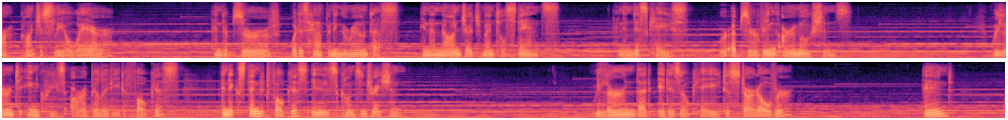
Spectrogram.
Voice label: Meditation with Music

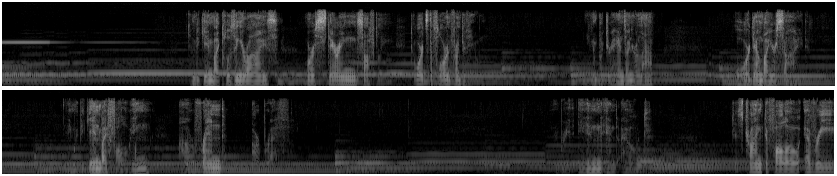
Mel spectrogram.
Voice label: Compassion Breathing Meditation

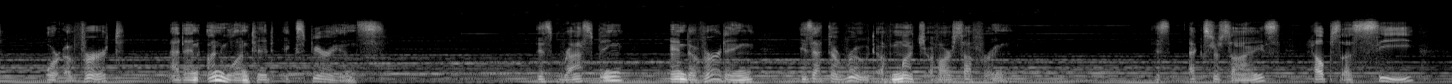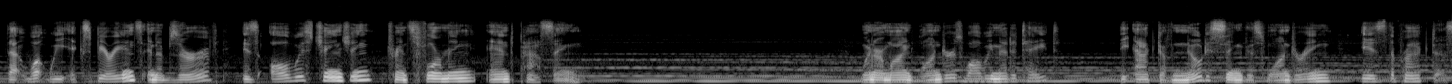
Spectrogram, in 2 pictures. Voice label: Open and Allowing Meditation with Music

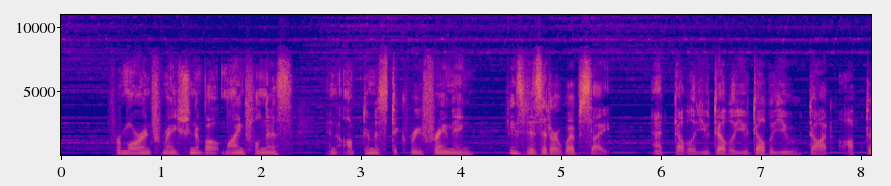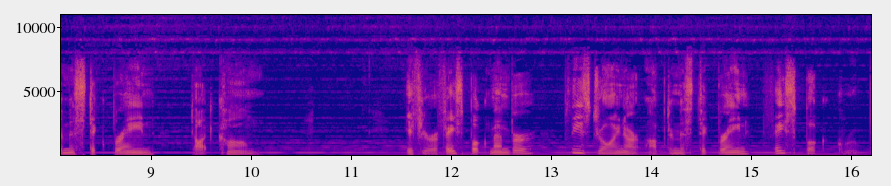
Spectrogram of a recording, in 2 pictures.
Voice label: Breath Meditation with Music

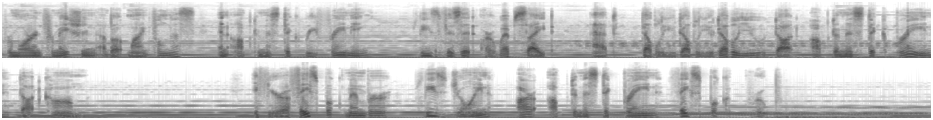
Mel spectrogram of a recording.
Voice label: Mantra Meditation

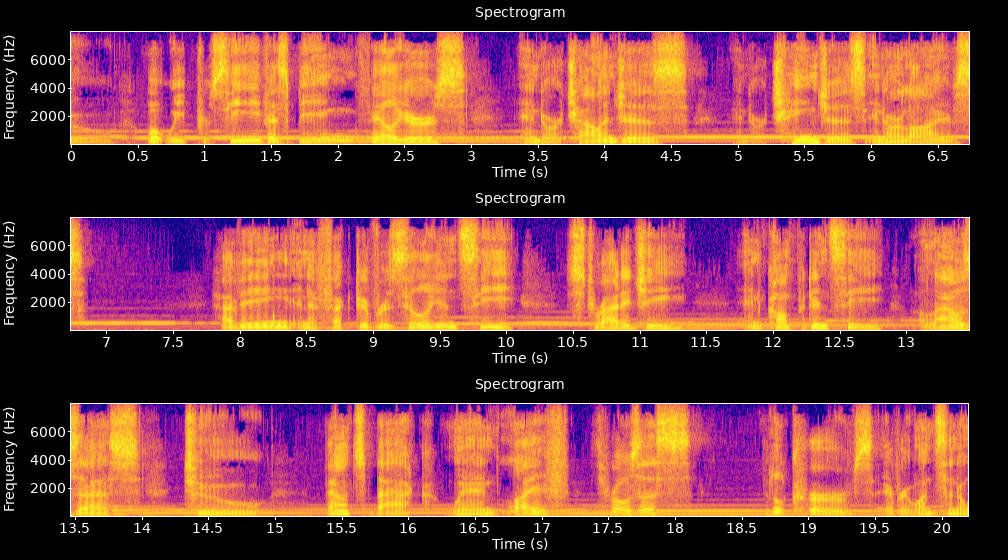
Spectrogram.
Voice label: Resilience Meditation

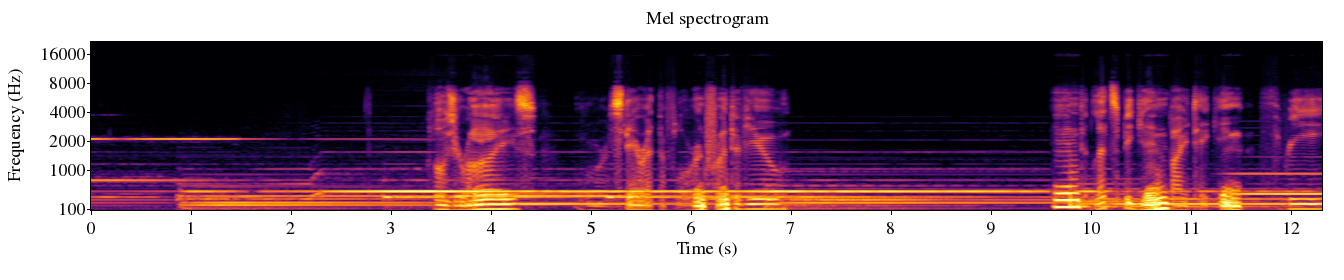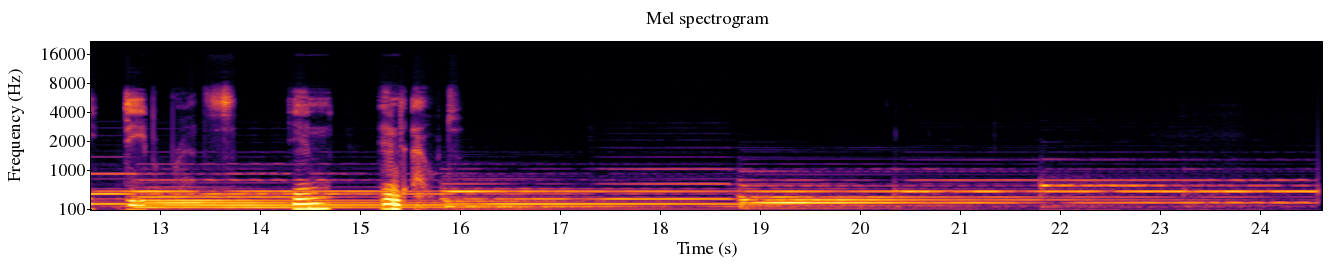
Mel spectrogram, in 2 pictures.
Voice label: Sleep Self Compassion Meditation

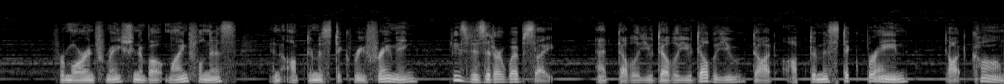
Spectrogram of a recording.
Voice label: Sleep Breath Meditation with Music

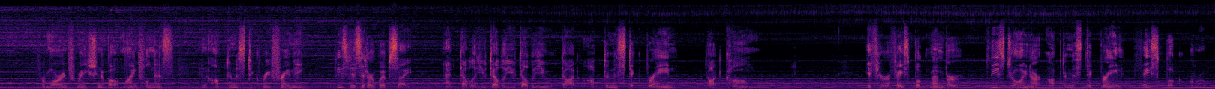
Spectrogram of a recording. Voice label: Muscle Tension Meditation with Music

